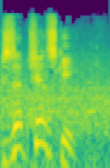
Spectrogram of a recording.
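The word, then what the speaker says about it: Rzepczynski: Well, you'd have to start with the R sound if you did on Zipchinski.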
